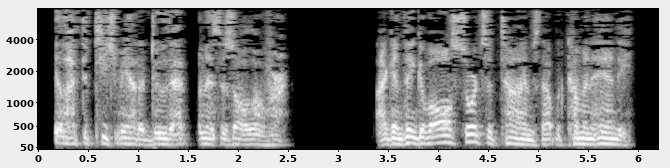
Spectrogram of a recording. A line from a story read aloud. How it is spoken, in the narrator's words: said in a hoarse voice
